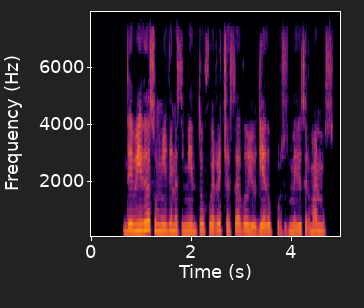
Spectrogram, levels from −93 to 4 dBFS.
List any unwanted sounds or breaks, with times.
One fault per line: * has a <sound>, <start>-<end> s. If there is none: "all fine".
all fine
